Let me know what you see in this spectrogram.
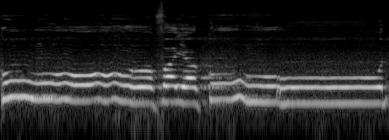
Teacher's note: یہاں پر نون کے بعد کو ناک میں چھپانا ہے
